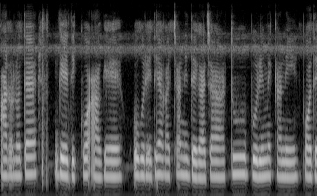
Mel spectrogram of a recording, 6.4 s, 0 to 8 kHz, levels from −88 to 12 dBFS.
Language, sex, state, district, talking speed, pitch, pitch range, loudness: Chakma, female, Tripura, Unakoti, 125 wpm, 205 Hz, 195-220 Hz, -20 LUFS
